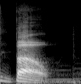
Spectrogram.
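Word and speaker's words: Beau: I almost mispronounced his name, but his name is Bo.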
